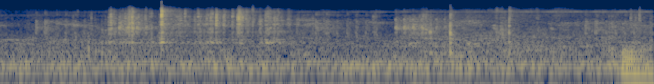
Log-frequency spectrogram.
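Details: Brief metallic clicks and clinks sound over a quiet room background, with no animal sounds.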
